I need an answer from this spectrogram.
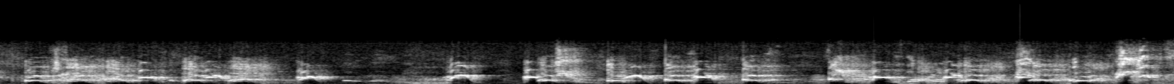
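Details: Mixed-breed Pit Bull and Yorkshire Terrier dog barking repeatedly, its high yapping barks coming in irregular runs with a brief quieter pause midway.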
